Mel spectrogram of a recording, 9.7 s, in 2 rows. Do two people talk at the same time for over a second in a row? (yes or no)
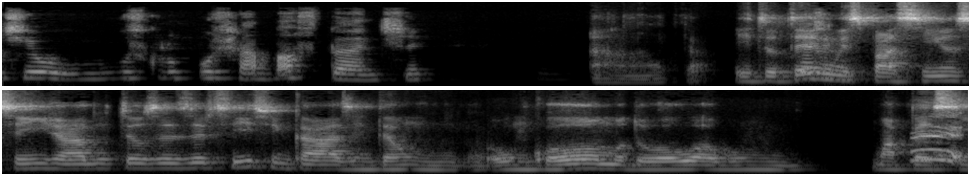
no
